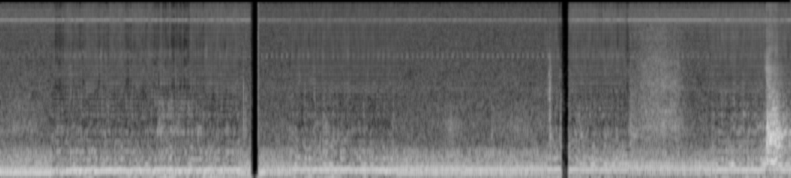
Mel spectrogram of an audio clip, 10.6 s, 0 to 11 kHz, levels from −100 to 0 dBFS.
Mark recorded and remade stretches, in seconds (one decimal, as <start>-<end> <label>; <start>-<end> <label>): 0.0-0.7 recorded; 0.7-3.2 remade; 3.2-3.9 recorded; 3.9-5.3 remade; 5.3-7.3 recorded; 7.3-8.4 remade; 8.4-9.5 recorded; 9.5-10.6 remade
